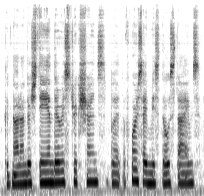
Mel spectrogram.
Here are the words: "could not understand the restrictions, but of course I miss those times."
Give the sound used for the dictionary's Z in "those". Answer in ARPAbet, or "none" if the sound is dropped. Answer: S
